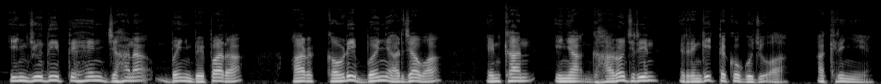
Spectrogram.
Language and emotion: Santali, fearful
